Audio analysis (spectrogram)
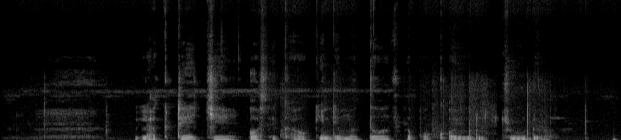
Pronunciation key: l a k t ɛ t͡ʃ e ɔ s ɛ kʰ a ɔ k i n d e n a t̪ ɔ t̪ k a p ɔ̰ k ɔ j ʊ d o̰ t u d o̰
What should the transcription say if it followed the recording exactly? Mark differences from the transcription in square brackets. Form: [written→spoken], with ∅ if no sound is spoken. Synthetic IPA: l a k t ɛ t͡ʃ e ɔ s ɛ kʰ a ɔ k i n d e [n→m] a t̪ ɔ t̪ k a p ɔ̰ k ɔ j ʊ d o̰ [t→t͡ʃ] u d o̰

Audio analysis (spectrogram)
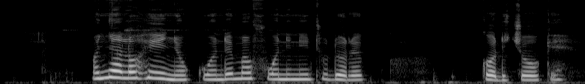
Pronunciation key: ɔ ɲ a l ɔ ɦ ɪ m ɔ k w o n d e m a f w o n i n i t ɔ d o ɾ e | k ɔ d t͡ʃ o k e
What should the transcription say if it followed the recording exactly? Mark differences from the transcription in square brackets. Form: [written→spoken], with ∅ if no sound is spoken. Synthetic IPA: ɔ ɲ a l ɔ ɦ ɪ [m→ɲ] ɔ k w o n d e m a f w o n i n i t [ɔ→u] d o ɾ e | k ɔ d t͡ʃ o k e

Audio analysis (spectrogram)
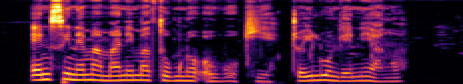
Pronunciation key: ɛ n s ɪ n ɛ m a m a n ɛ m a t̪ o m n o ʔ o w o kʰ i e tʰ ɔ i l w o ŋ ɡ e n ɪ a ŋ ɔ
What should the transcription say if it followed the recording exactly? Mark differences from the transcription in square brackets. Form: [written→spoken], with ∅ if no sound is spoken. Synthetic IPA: ɛ n s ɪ n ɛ m a m a n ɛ m a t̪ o m n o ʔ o w o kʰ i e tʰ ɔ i l w o ŋ ɡ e n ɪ a ŋ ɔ

